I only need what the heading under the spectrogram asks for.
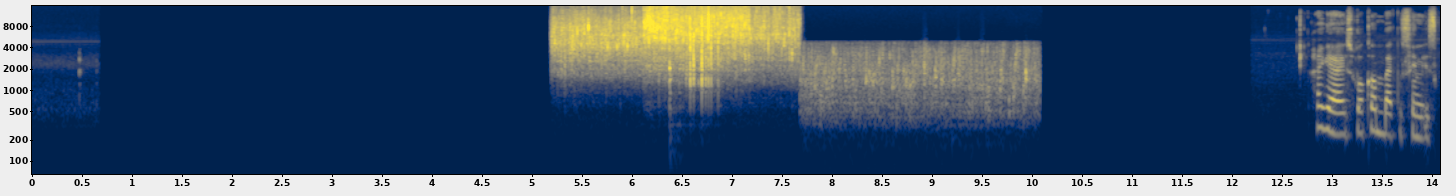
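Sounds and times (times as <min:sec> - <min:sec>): food sizzling in a pan: 0:05.2 - 0:10.1.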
